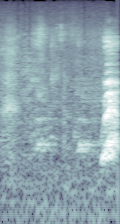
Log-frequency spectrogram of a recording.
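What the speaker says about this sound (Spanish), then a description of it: "No tanto los ladridos del perro, es lo que más escuchaba." A dog barks and whimpers nearby in short, fairly loud yips, ending in one stronger bark.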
